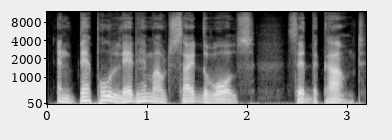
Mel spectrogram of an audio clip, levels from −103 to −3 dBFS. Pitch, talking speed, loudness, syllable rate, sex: 105 Hz, 190 wpm, -18 LUFS, 4.8 syllables/s, male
